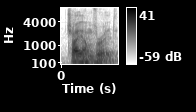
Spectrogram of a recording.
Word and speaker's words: Triumvirate: Triumvirate, thank you.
